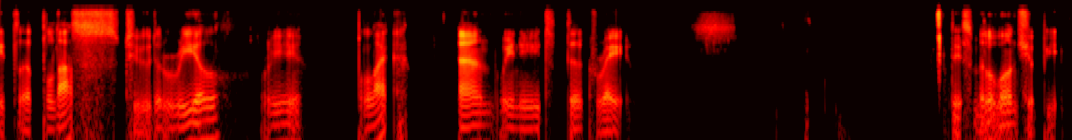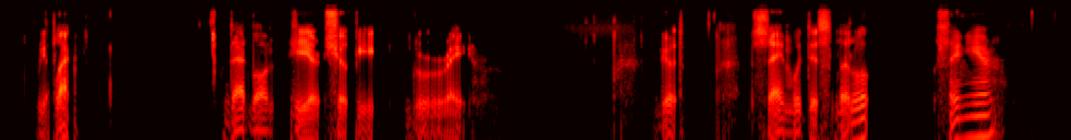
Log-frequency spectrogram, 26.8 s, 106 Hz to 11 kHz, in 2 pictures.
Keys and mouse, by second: 0.5-3.4 drag, 6.1-9.5 drag, 12.4-14.5 drag, 14.0 middle click, 14.0 right click, 14.5 Tab, 14.6 click, 20.9 Tab, 21.4 Tab, 24.6-26.5 drag, 25.2 Tab.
